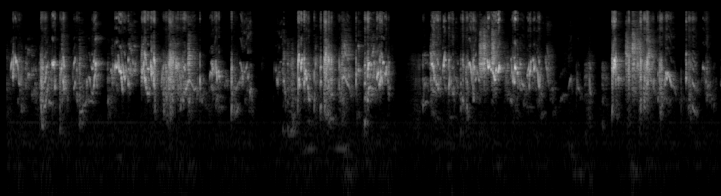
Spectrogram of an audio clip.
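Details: Pet budgerigars chattering in four long bursts of fast, scratchy warbling with squeaky chirps and clicks, separated by short pauses of about a second.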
